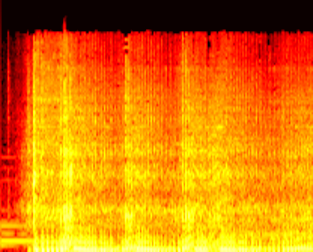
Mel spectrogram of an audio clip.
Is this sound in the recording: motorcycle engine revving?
yes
